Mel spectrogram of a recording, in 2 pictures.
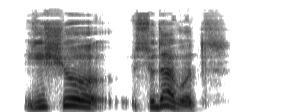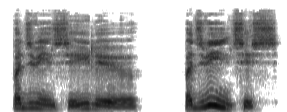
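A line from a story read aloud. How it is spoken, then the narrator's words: Executioner's hoarse voice. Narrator (Russian): проговорил хриплым голосом палач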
